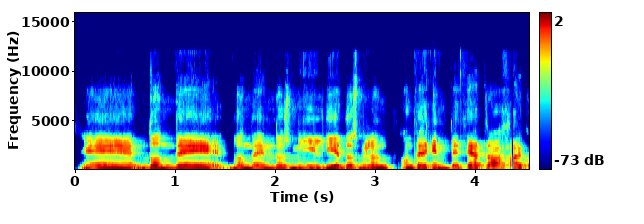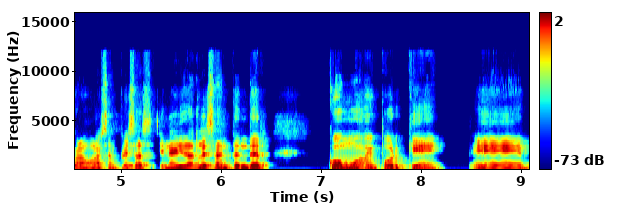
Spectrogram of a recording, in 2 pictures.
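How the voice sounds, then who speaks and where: Man Barcelona, low voice, measured expert guest on a video call. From Barcelona, Spain. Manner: measured, explanatory, with "eh" fillers. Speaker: guest consultant. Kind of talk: expert explanation.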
